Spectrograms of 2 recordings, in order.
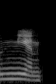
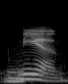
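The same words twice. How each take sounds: First: The word is said quickly. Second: The word is said slowly. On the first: "I thought if I just said it really quickly" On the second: "now slow it down for me"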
